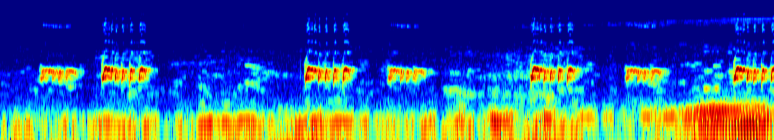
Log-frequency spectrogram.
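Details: Local zebra dove's stable lure song to coax lazy doves into singing; trilled, rippling cooing phrases in sets of three repeated every two to three seconds, with low rumbling noise throughout.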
